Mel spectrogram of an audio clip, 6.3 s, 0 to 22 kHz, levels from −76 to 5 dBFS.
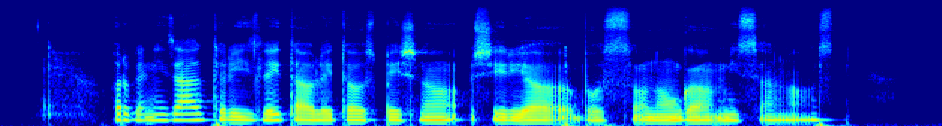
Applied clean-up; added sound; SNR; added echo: neural mask model DeepFilterNet 3.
